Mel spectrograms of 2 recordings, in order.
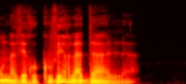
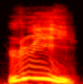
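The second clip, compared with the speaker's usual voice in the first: much higher, shrieked cry; screamed recognition; 12 semitones higher than usual. A narrator's reading. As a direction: shriek the word at the enemy. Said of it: "hurla-t-il".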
